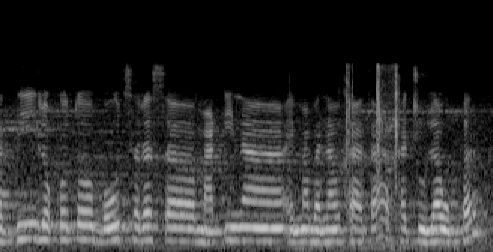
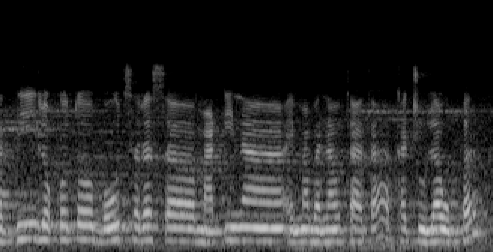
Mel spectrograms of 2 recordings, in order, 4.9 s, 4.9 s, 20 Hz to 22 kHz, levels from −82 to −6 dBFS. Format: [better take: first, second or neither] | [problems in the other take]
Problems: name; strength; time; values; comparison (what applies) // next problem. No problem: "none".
second | background sound (Camera); 11 dB below the speech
